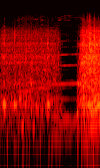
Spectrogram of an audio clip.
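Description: A domestic sewing machine stitches a tag onto a junk journal page in a close, steady whirring run, pauses briefly, then resumes louder and faster.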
